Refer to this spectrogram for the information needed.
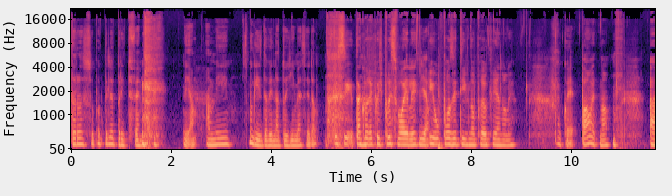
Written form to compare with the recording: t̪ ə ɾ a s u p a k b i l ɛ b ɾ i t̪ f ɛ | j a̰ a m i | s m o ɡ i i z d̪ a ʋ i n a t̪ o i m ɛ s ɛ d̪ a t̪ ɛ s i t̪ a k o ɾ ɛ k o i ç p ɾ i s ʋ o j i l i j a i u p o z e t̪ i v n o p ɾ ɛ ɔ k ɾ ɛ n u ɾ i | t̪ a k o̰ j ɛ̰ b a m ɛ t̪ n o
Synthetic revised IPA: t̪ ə ɾ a s u p a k b i l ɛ b ɾ i t̪ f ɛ | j a̰ a m i | s m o ɡ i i z d̪ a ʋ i n a t̪ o i m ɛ s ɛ d̪ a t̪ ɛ s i t̪ a k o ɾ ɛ k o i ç p ɾ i s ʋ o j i l i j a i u p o z i t̪ i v n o p ɾ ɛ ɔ k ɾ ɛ n u l i | t̪ a k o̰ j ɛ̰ p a m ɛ t̪ n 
